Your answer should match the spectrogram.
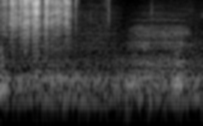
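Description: Loose pennies clinking and jingling as a hand digs into a plastic bag of thousands of coins and scoops up a handful. The clinking stops a little under a second in, leaving only a faint rustle.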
